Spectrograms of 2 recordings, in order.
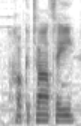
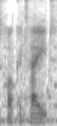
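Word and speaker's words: Hocotate: And I always mispronounce the name. I'm going to be doing that the entire play through cuz I used to think it was Hocate the entire time.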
